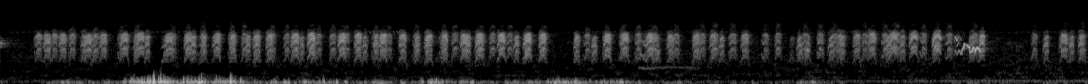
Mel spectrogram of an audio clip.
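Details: Noisy Sooty-headed Bulbul sound for luring bulbuls in trapping: dense, rapid buzzy chattering pulses about ten per second without pause, with a faint rising note near the end and low rumbling background noise at the start.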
